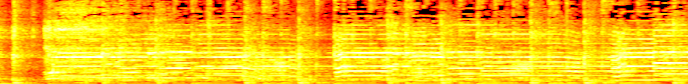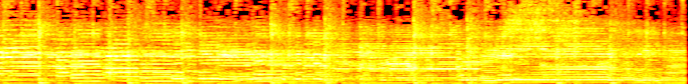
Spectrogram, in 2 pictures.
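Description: Loud live dance music from a band playing through PA loudspeakers, led by an electronic keyboard, with a steady beat and a melody of held notes.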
